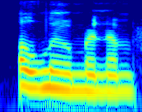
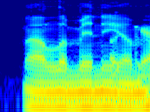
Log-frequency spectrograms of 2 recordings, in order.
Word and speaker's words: aluminium: Aluminum foil. – Aluminium. – Get out of here. It's aluminium. Every other thing is an eum, except for the one that we decided was aluminum.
